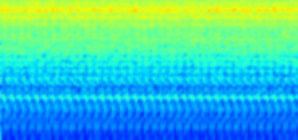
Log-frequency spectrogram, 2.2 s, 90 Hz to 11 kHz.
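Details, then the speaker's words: Completed Stuart Models S50 model steam engine runs fast and even, a steady rapid beat with no rattle or knock, despite slight play on the crosshead; valve timing and clearances could perhaps still be improved. "having said all that listen to it it doesn't rattle it's going extremely fast and nothing's dropped off it"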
